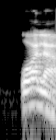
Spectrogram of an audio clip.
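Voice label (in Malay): "koala", Malay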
